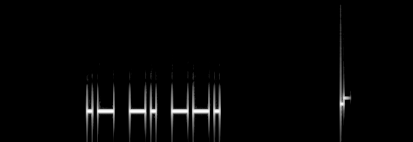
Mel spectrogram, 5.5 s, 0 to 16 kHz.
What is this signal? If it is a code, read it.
Morse code, heard as a keyed tone, about 17 wpm, 700 Hz. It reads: ANG
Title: Top Three Letter Combinations in Words 17wpm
